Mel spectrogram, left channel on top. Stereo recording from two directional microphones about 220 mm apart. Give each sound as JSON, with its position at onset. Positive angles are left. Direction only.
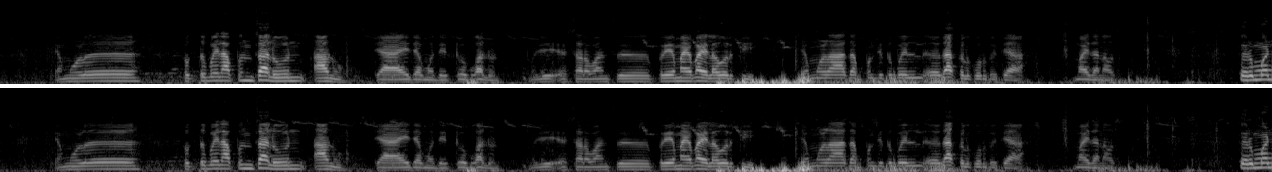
{"t": 0.8, "sound": "speech", "side_deg": 0}
{"t": 12.4, "sound": "speech", "side_deg": 15}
